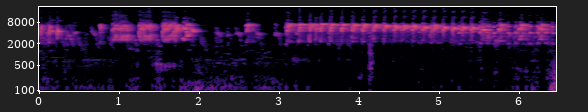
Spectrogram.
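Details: African lovebirds in a breeding colony, dense high chirping and twittering chatter from several birds, bursts at first, then a continuous rapid trill of chirps for the last three seconds.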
